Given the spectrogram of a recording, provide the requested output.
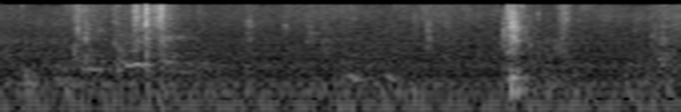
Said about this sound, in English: Turning my paper over.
